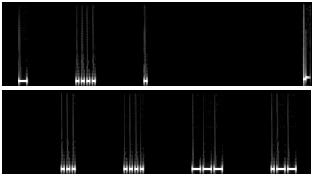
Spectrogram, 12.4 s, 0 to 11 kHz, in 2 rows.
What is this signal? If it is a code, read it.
Morse code, heard as a keyed tone, about 22 wpm, spaced as for 8 wpm, 700 Hz. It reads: THE SHOW
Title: 6x Character Spacing - Top 200 Words - 22wpm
